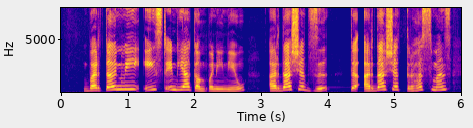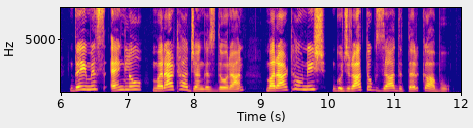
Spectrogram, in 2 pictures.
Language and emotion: Kashmiri, neutral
